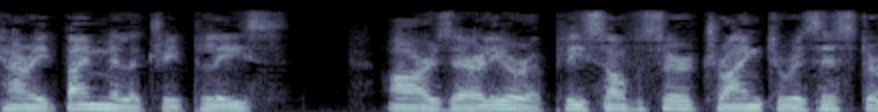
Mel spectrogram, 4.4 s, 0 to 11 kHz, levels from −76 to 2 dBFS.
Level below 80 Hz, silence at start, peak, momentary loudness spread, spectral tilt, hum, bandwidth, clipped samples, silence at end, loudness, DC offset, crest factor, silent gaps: -46 dBFS; 0 s; -6 dBFS; 5 LU; -5.5 dB/octave; none; 8 kHz; under 0.1%; 0 s; -21 LUFS; under 0.1%; 14 dB; none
